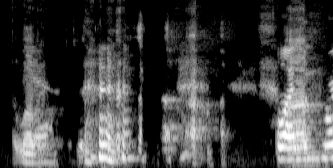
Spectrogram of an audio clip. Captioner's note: laughter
